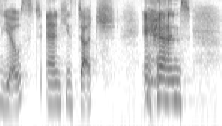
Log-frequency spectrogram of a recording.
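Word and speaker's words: Joost: by a person called Yoast and he's Dutch and his name is spelled I think Jo OST but people kept saying it juste even though Dutch people the J is why so that's why he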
